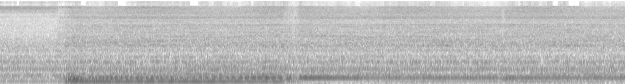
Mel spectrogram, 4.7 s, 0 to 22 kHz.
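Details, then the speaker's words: BIQU Hurakan bed-slinger 3D printer running Klipper, TMC interpolation on: steady low buzzing tone starting abruptly, shifting pitch once, weird buzz from the X-axis motor. Cause suspected, not confirmed. "that was such a weird buzzing noise can everyone else hear that or is it just me that X just makes a weird Buzzy sound"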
